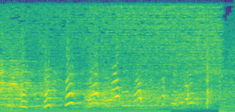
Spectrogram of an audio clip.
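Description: People laughing in quick, short giggles over background music with a steady bass line; the bass drops out briefly near the end.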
